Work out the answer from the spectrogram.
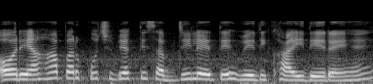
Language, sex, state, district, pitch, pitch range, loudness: Hindi, female, Chhattisgarh, Raigarh, 235 Hz, 210-270 Hz, -14 LUFS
